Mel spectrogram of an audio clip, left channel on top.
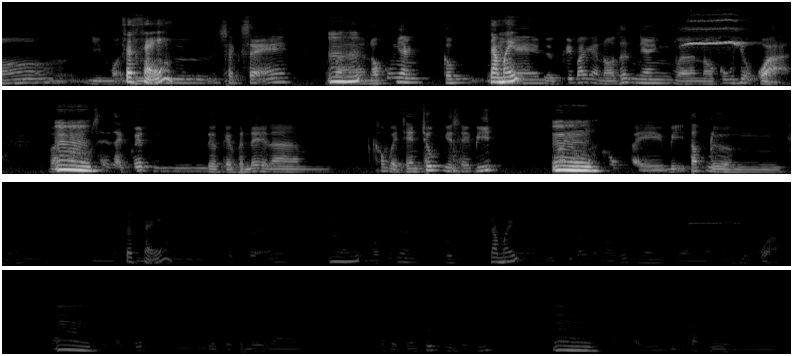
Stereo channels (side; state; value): right; quieter; 30.0 dB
